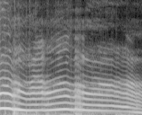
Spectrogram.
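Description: A voice imitating a race car's tyre skid, "skrrrrt", as one long held call that rises briefly and then slides slowly down in pitch.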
